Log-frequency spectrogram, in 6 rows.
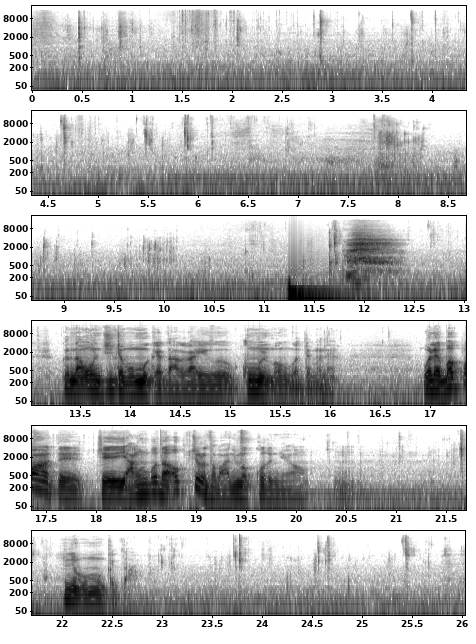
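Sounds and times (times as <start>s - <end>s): person chewing: 0.3s - 13.2s, 20.3s - 26.0s
loud thump: 11.2s - 11.8s
breathy burst: 11.7s - 13.2s.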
